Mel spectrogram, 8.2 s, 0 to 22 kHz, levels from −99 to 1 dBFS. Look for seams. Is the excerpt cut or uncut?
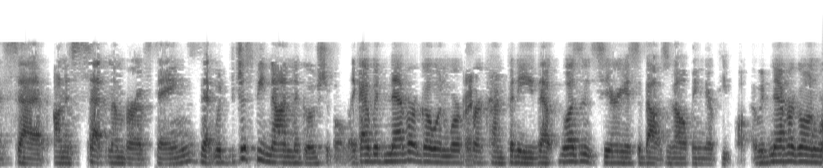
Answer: uncut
